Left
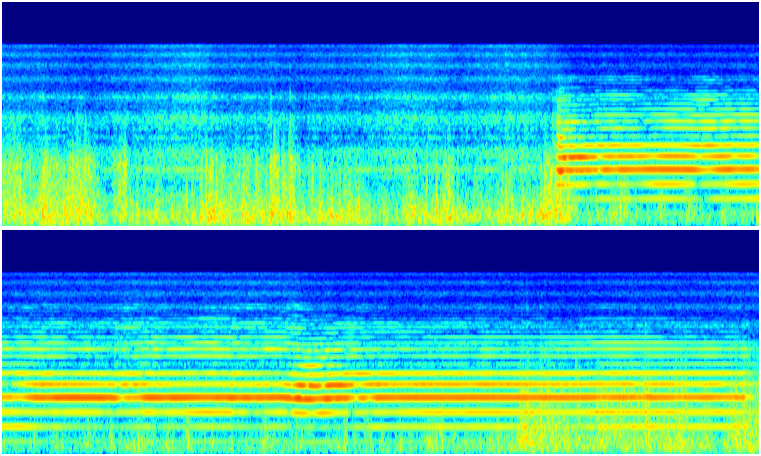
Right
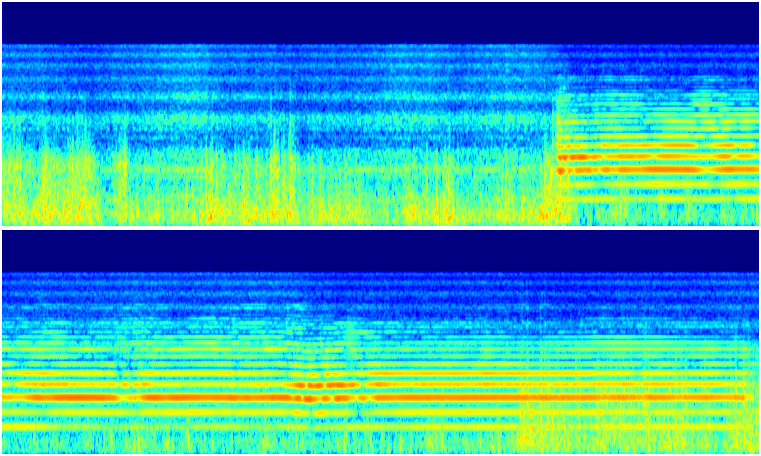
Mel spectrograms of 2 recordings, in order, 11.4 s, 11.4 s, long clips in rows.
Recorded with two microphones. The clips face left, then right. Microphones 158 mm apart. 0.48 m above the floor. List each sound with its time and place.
4.1 s a trumpet: 35° left (ahead or behind), 2 m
